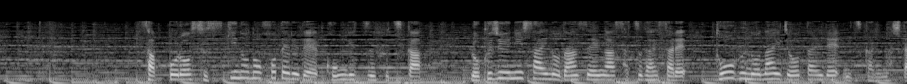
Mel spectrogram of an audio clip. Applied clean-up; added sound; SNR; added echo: none; none; none; none.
